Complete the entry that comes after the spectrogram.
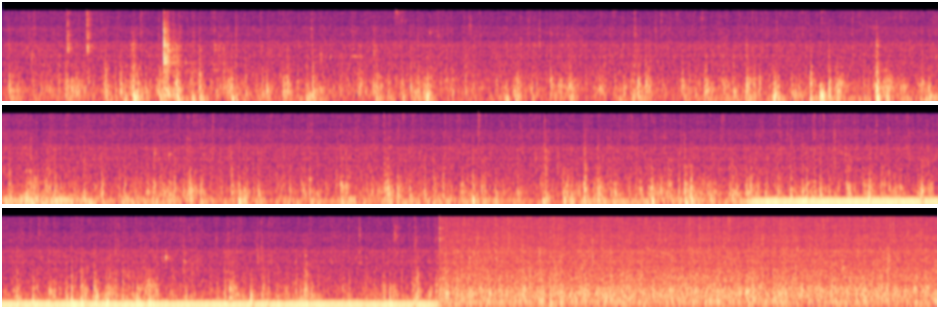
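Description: Heavy rain on the roof of a small truck camper, heard from inside, with the drops landing as many separate taps. Past the middle a steady deep rumble holds for about six seconds, and near the end the rain turns into a denser, even hiss.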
